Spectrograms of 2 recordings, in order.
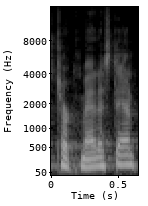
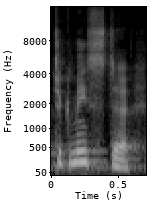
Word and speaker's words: Turkmenistan: a over zealous douchebag she couldn't pronounce Turkmenistan properly cute it didn't even end in standard as I took him ISTA took at least and it's like no that's Turkmenistan I see good professor professor couldn't say Turkmenistan you're over pronouncing I was in the mountains of túcume stew talking to it's like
